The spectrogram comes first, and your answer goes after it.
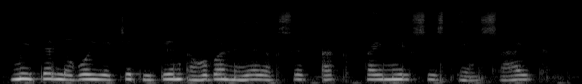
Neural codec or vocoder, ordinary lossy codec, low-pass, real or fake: none; Opus, 24 kbps; 19.8 kHz; real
